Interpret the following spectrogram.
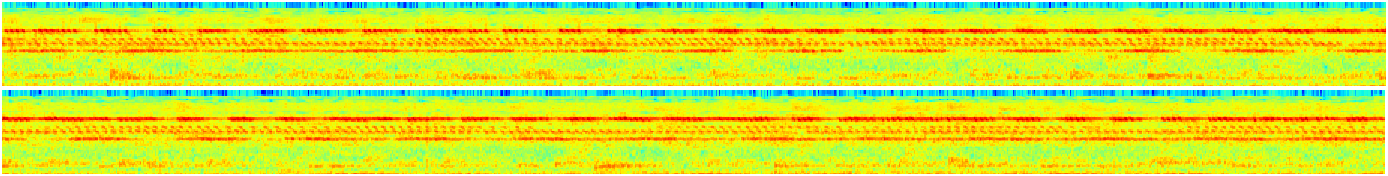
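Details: Crickets (jangkrik) on a recording meant to drive off rats, lull to sleep and tutor songbirds: a dense chorus of shrill, pulsing trills stacked at several high pitches, steady throughout, with softer irregular lower notes bubbling underneath.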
